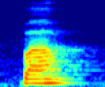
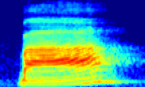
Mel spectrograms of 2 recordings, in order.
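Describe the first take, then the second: First: It is said softly and lightly, without contour. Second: The pitch rises toward the end. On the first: "normally soft and light" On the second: "that's the second tone"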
